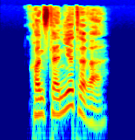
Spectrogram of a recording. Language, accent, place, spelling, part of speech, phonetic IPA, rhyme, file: German, Germany, Berlin, konsternierterer, adjective, [kɔnstɛʁˈniːɐ̯təʁɐ], -iːɐ̯təʁɐ, De-konsternierterer.ogg
- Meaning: inflection of konsterniert: 1. strong/mixed nominative masculine singular comparative degree 2. strong genitive/dative feminine singular comparative degree 3. strong genitive plural comparative degree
